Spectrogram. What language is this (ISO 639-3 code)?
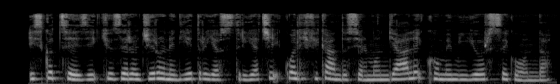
ita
